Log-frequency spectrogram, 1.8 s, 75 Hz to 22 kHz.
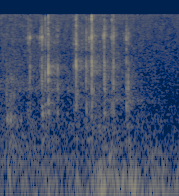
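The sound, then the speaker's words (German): Rapid, irregular clacking of keys on a Logitech G910 mechanical computer keyboard, a burst of sharp clicks, fairly quiet, with no voices. “Du hast auch so eine IBM-Tastatur, oder”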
